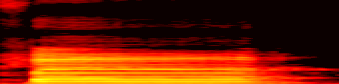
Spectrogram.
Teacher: اوپر والے 2 دانتوں کو نیچے والے ہونٹ کے اندرونی حصے سے ملائیں گے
